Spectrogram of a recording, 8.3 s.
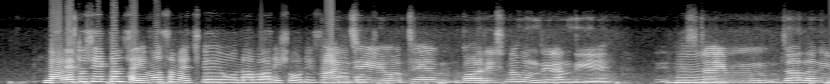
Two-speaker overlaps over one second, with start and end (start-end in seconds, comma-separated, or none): none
